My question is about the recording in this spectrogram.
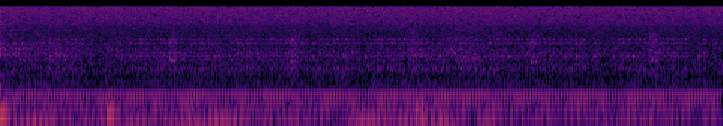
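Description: Steady low machine hum with a couple of faint low thumps, about a second in and midway.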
